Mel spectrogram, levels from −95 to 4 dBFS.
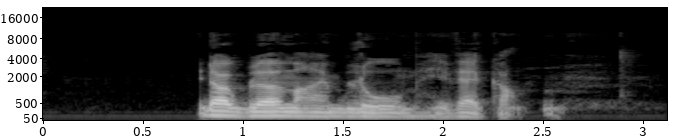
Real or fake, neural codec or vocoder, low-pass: real; none; 9.9 kHz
